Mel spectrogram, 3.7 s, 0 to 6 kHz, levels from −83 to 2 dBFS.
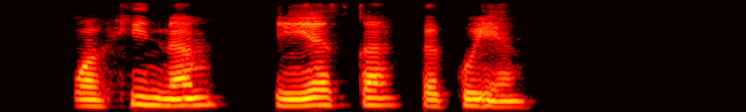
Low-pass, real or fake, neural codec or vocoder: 5.4 kHz; fake; vocoder, 44.1 kHz, 128 mel bands, Pupu-Vocoder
